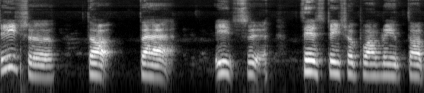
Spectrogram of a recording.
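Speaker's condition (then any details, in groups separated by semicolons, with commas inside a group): Mild cerebral palsy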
